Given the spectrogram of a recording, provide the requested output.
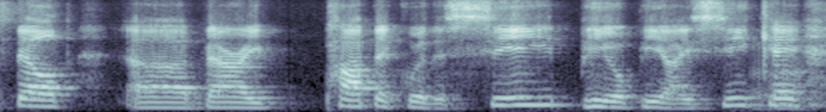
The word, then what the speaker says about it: Popik: are pronouncing your name correctly topic yeah its topic people misspell it all the time the New York Times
